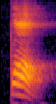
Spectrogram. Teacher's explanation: two lip are closed together to produce the p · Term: baval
